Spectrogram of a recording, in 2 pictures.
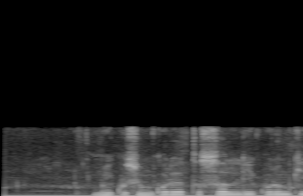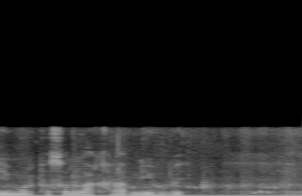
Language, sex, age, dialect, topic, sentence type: Magahi, male, 25-30, Northeastern/Surjapuri, agriculture, question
